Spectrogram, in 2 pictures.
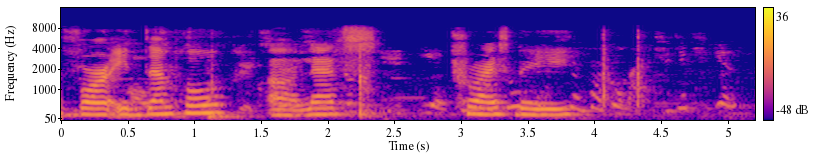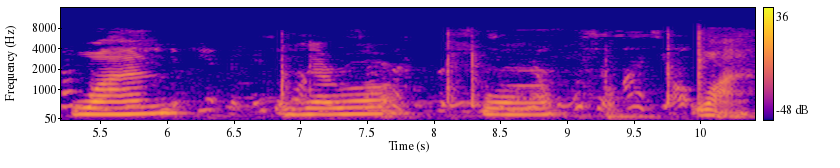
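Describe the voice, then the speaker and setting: A woman giving an unscripted product tutorial, explaining step by step in a halting, hesitant manner. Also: medium pitch. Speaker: product demonstrator.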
